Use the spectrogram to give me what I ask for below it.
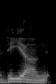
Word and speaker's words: DeJong: pronounce the name right is it DeYoung is it Dijon yeah DeYoung uh shortstop for the Cardinals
